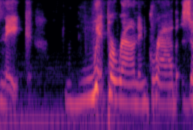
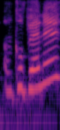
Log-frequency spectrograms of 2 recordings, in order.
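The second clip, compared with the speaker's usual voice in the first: put-on high, questioning child voice; small child calling; 9 semitones higher than usual. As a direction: call out uncertainly as a little kid. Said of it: "And you hear".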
